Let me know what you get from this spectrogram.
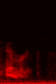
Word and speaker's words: Cymric: Well, the second one is pronounced with a hard C, a K sound, Cymric.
